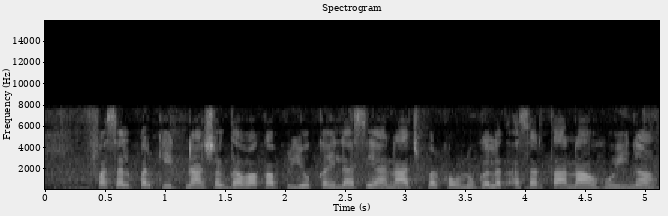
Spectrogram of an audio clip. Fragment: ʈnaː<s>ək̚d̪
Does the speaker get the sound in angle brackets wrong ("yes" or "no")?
yes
